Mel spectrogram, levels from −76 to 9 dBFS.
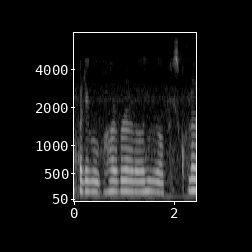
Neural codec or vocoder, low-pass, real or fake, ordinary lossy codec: none; none; real; none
